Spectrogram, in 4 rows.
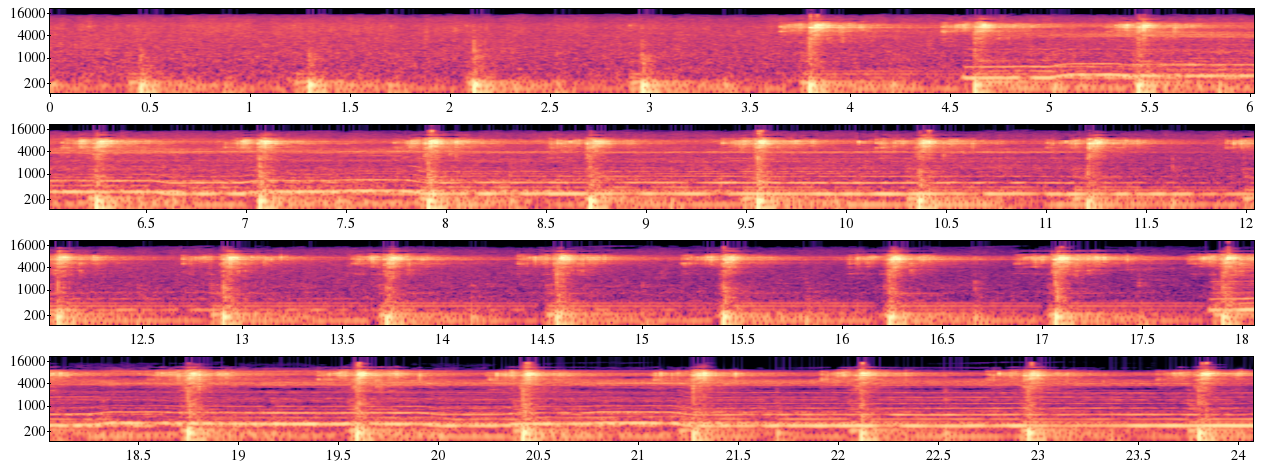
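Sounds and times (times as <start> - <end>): slow beat: 0.0 - 24.0
sustained sliding melody: 3.7 - 15.4.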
